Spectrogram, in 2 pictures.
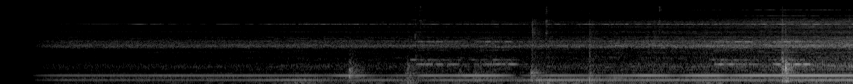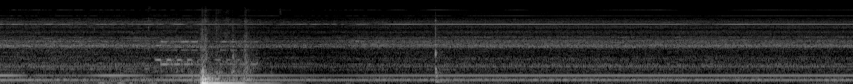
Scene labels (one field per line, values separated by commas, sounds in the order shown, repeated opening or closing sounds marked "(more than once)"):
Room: hallway, living room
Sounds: vacuum cleaner, footsteps, phone ringing, window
